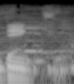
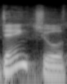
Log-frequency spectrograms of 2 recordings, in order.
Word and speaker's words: Dankjewel: The band Dank Jewel. Thanks for coming by. Really appreciate it. – Yeah, of course. Yeah, we pronounce it Dankjewel. – What is it? – It's a Dutch word, Dankjewel.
